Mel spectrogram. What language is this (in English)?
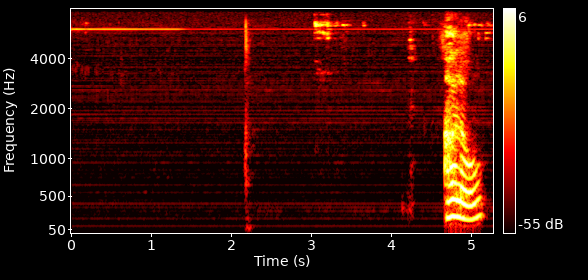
Punjabi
